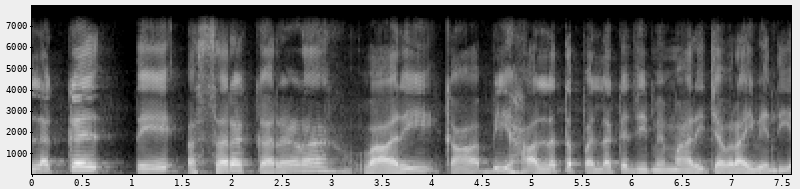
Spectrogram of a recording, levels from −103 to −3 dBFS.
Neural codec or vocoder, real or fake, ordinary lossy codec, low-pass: none; real; none; 7.2 kHz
